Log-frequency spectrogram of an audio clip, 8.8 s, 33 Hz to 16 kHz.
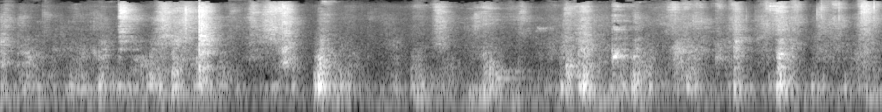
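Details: Six Labrador Retriever puppies aged six weeks, born January 18, 2022, in an indoor pen; repeated soft whines and whimpers throughout over a steady low hum and rustling.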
